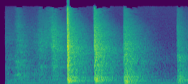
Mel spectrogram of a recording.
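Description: Three hammer blows against the top of a brass-framed glass shower enclosure, knocking it loose for demolition. Each blow rings out briefly and fades; the first, just under a second in, is the loudest.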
